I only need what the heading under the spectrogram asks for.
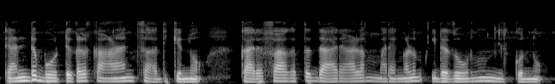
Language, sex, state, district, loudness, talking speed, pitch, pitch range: Malayalam, female, Kerala, Kollam, -19 LUFS, 120 wpm, 145 Hz, 135-155 Hz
